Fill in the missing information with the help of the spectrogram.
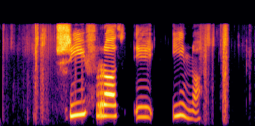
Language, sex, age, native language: Icelandic, male, 8, Icelandic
